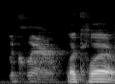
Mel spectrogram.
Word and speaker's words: Leclerc: Because I heard it was Leclerc. Leclerc. Oh, okay. Because so many different people pronounce it differently, so I just want to make sure.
